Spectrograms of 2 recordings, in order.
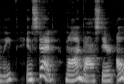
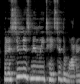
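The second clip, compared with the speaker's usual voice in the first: plain reading voice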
